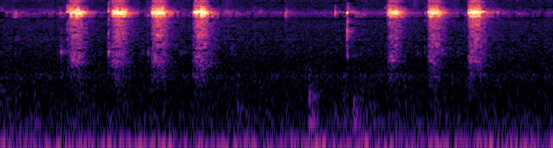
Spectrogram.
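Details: Seven short hissing spray puffs in two groups from a pump spray aimed at the throat, used as a reflux treatment sprayed onto the vocal cords.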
